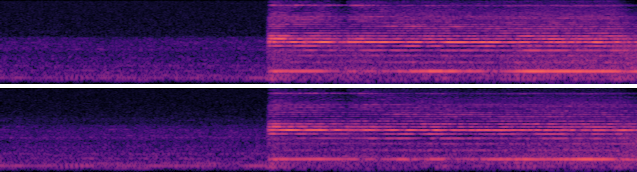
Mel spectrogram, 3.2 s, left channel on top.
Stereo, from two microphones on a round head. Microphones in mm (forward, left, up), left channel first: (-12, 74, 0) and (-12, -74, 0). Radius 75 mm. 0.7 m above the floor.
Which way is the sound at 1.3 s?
10° left (ahead or behind).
